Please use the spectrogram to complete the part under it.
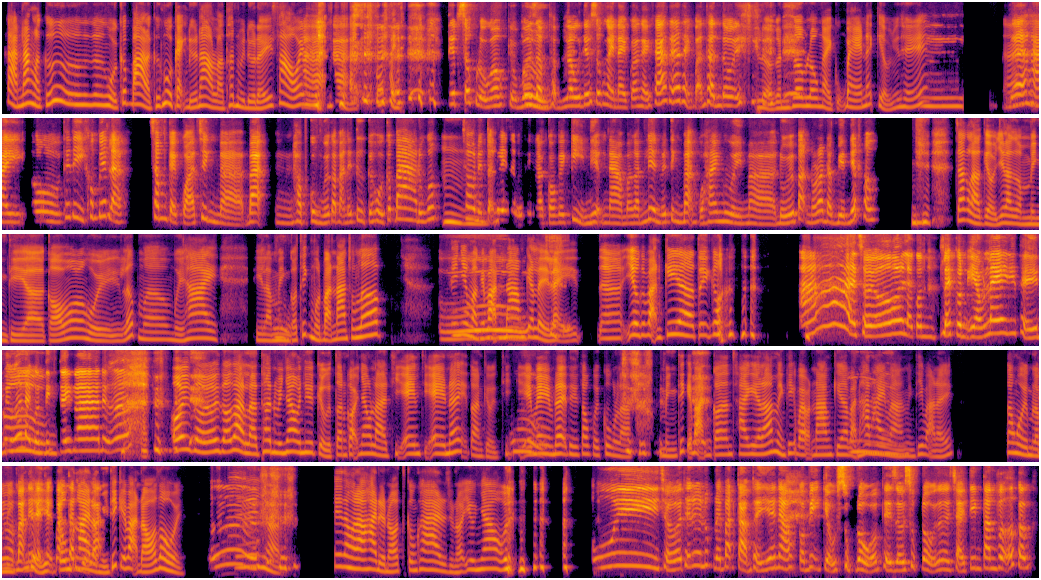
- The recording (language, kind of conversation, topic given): Vietnamese, podcast, Bạn đã bao giờ tình cờ gặp ai đó rồi trở thành bạn thân với họ chưa?
- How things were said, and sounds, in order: tapping; drawn out: "cứ"; laugh; chuckle; laughing while speaking: "Kiểu"; chuckle; other background noise; laugh; chuckle; drawn out: "Ừ!"; chuckle; laughing while speaking: "không"; laugh; other noise; laugh; chuckle; laugh; laugh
